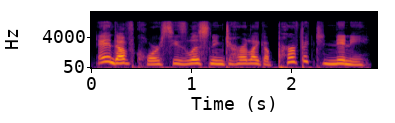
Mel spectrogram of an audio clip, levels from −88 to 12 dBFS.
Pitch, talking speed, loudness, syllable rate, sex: 235 Hz, 230 wpm, -21 LUFS, 5.9 syllables/s, female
